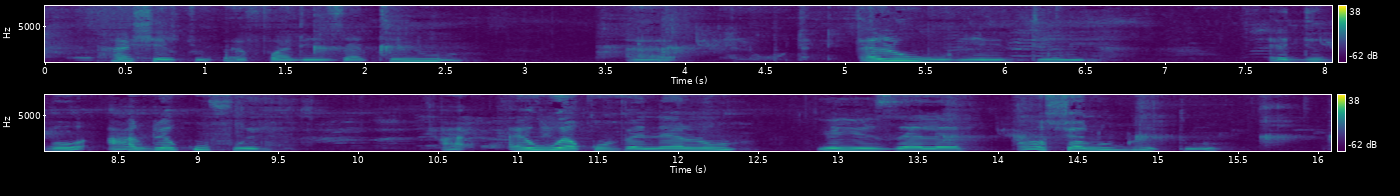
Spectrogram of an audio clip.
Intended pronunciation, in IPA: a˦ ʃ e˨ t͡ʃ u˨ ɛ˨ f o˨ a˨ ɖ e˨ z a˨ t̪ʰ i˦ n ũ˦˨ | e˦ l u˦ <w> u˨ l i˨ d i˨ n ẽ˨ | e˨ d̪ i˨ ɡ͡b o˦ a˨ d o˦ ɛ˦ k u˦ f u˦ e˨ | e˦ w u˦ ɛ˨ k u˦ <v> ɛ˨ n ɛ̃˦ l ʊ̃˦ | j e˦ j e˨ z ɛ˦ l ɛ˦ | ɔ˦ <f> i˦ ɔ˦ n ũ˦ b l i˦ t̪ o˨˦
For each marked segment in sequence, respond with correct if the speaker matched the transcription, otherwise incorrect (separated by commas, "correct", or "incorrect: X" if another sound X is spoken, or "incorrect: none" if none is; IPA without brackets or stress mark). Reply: correct, correct, incorrect: s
